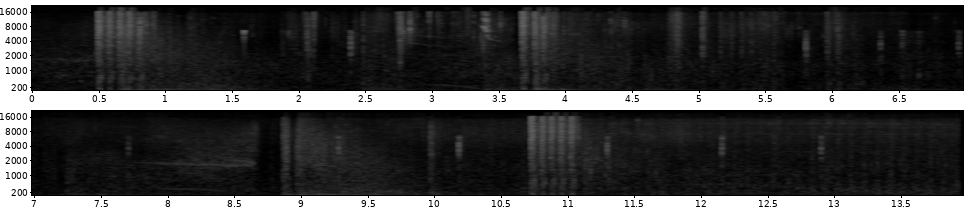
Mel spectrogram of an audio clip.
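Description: Gunfire in the Call of Duty Modern Warfare Remastered campaign: scattered loud shots and short bursts crack out over a windy, rumbling battlefield backdrop, with sharp clusters near the start, around four seconds and again near nine and eleven seconds.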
